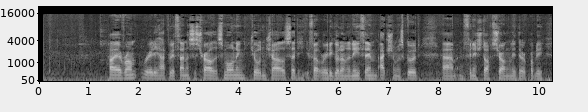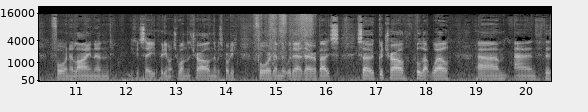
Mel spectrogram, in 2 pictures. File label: voice note; Thanos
